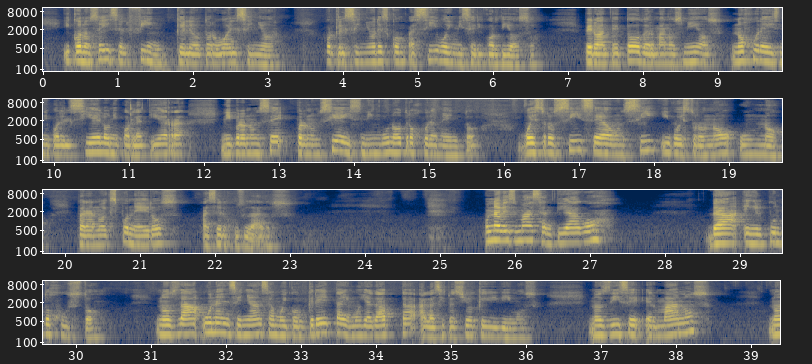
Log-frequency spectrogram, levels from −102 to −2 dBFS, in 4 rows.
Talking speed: 120 wpm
